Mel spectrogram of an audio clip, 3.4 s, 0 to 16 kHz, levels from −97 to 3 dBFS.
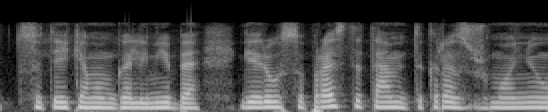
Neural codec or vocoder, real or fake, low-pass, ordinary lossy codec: none; real; 7.2 kHz; AAC, 64 kbps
